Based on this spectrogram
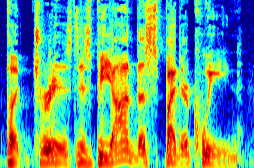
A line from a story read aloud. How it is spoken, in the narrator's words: Breeze snapped back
